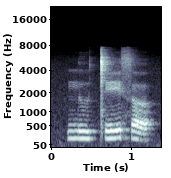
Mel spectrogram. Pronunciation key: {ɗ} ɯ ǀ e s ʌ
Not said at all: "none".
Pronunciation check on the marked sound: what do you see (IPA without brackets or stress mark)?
n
